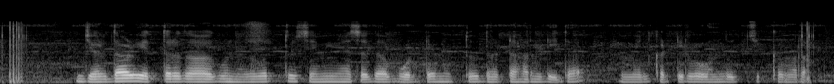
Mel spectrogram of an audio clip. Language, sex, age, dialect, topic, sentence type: Kannada, male, 18-24, Mysore Kannada, agriculture, statement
